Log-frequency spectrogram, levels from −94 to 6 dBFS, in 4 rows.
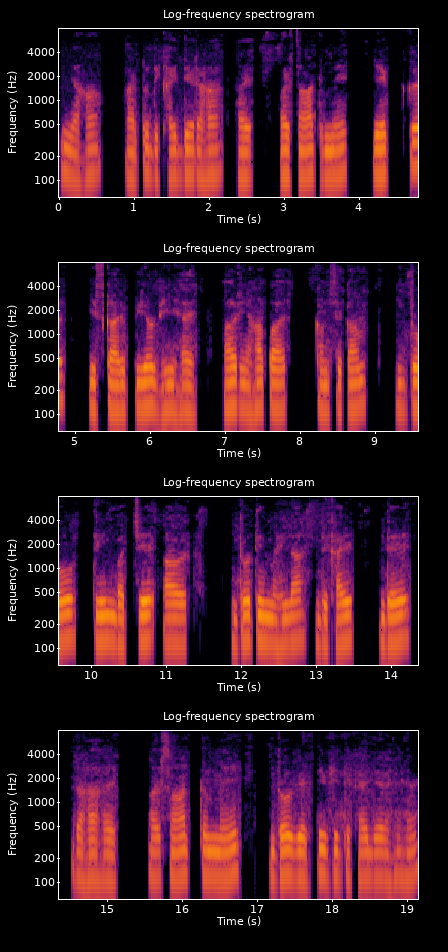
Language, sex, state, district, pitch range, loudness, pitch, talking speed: Hindi, male, Chhattisgarh, Balrampur, 120-130 Hz, -28 LUFS, 120 Hz, 120 wpm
